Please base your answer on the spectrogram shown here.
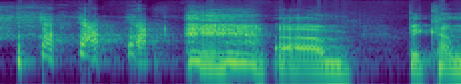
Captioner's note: Sam laughing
